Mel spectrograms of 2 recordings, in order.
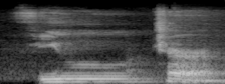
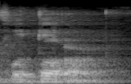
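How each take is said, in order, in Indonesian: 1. Akhirannya dibaca dengan bunyi 'cher'. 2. Akhirannya dibaca dengan bunyi 'tur' biasa. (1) "cara bacanya future" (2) "bukan futur"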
